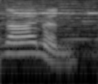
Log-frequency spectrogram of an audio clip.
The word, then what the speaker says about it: Nyman: Oh, my name that everybody mispronounces at least once when they first meet me. The name's Nyman. That's how I go by on the internet. So, that's how you say it.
